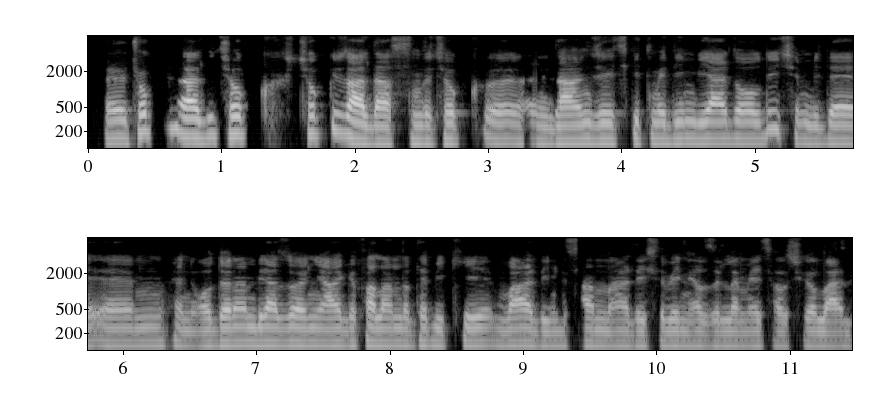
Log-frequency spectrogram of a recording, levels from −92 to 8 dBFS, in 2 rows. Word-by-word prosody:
Eee, 155 +1 +2
çok 195 +1 +2
güzeldi, 170 -6 +6
çok 180 0 +2 0.4
çok 185 -1 -3
güzeldi 145 - +7
aslında. 130 +1 0
Çok, 140 +1 -3 0.4
hani, 125 -4 -4
daha 130 +1 +5
önce 140 0 0
hiç 135 0 -6
gitmediğim 145 -1 -2
bir 140 - -1
yerde 145 0 +3
olduğu 145 +6 +1
için 145 - -6
bir 125 -1 -7
de, 130 -1 +3
emm, 125 0 -4
hani, 115 -3 -7
o 115 0 -3
dönem 130 0 +2
biraz 130 -1 +1
ön 125 -1 +2
yargı 125 -1 -1
falan 125 -1 0
da 120 - -5
tabii 125 0 -6
ki 125 0 -4
vardı 120 -1 0
insanlarda. 110 0 -6
İşte, 110 +1 -7
beni 110 -1 -4
hazırlamaya 110 0 -5
çalışıyorlardı. 105 0 -4
125 Hz, 190 wpm, -24 LUFS, 115-140 Hz, 0.4 s, güzeldi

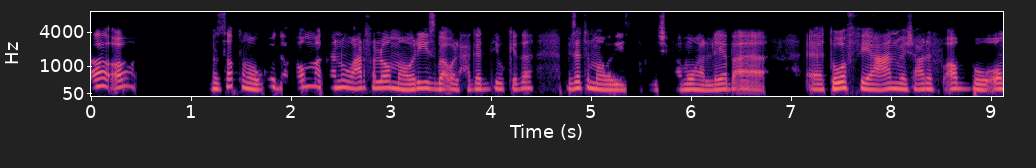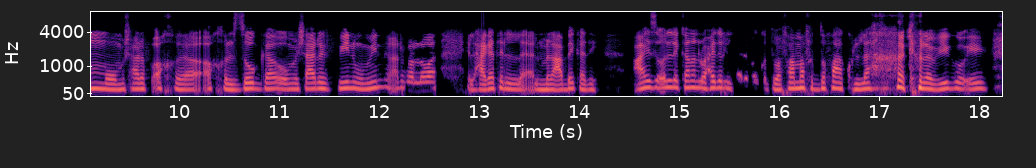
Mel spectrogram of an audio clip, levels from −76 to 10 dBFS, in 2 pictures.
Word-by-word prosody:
آه، 230 +2 +3
آه، 225 +3 +1 0.8
بالضبط 205 +6 -2
موجودة. 170 +4 -1
فهُم 220 +3 -2
كانوا 195 -2 0
عارفة 190 +1 0
اللي 190 0 +2
هو - - +5
المواريث 175 0 +2
بقى 165 0 +1
والحاجات 160 +1 -3
دي 170 +2 -5
وكده؟ 170 +3 -4 0.3
بالذات 185 +3 0
المواريث، 145 -5 +1
ما - - -34
كانوش 145 0 -5
يفهموها. 150 0 -1
اللي 135 +2 -1
هي 160 - +1
بقى 85 - 0 0.6
تُوُفِّيَ 175 -1 +4
عن 155 +3 +3
مش 160 -1 0
عارف 160 0 -2
أَبّ، 170 -1 0
وأُمّ، 170 +3 +2
ومش 155 +1 -1
عارف 165 0 -1
أَخ - - -3
أَخ 150 +1 -2
الزوجة، 170 +3 +1
ومش 160 0 -2
عارف 170 +1 +1
مين 185 +1 +4
ومين، 185 +5 -1
عارفة 195 -2 -5
اللي 180 0 -3
هو 185 - +1 0.3
الحاجات 150 +4 +2
ال 165 -4 0
الملعبِكة 150 +2 +1
دي. 150 0 -6 0.3
عايز 200 +3 +2
أقول 210 - +2
لِك 205 -1 -1
أنا 200 - +3
الوحيد 195 0 +2
اللي 190 -2 -1
تقريبًا - - -11
كنت 160 - -7
بافهمها 180 +5 +3
في 190 - -6
الدُفعة 180 +2 +1
كلّها، 175 +6 +2
كانوا 180 -1 +4
بييجوا 170 +3 0
إيه، 175 +1 -1
170 Hz, 195 wpm, -21 LUFS, 155-185 Hz, 0.8 s, هو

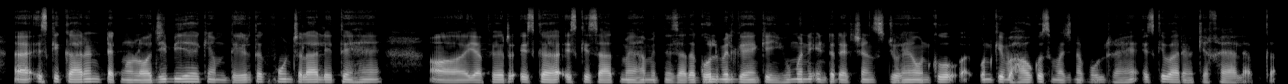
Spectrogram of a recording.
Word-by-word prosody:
अ, - - +6
इसके - - +2
कारण 125 +2 +4
टेक्नोलॉज़ी 105 +3 +2
भी 130 - +3
है 130 -1 +3
कि 120 - -6
हम 110 -2 -5
देर 105 +1 -1
तक 120 -2 -1
फ़ोन 125 -1 -1
चला 115 0 +4
लेते 110 +1 0
हैं। 115 +1 -3 0.5
और 100 -1 +2
या 105 0 +3
फ़िर 110 -1 +1
इसका 115 0 +3 0.2
इसके 115 +1 0
साथ 105 0 +2
में 105 - 0
हम 105 +1 -3
इतने 105 +1 -7
ज़्यादा 105 +1 +2
घुल-मिल 115 +1 +3
गए 110 - +4
हैं 110 - -1
कि 110 +2 -1
ह्यूमन 115 +3 -2
इंटरैक्शंस 110 -2 -2
जो 105 -3 -1
है 110 +1 0
उनको 110 +2 +1
अ, - - -5
उनके 115 +1 +1
भाव 110 +1 +2
को - - +3
समझना 105 -1 -5
भूल 110 +1 -6
रहे 105 0 -7
हैं 115 - -4
इसके 115 +3 -2
बारे 110 -4 +2
में 100 - -7
क्या 100 - -7
ख़्याल 95 -3 -2
है - - -4
आपका? - - -12
110 Hz, 225 wpm, -25 LUFS, 105-115 Hz, 0.5 s, अ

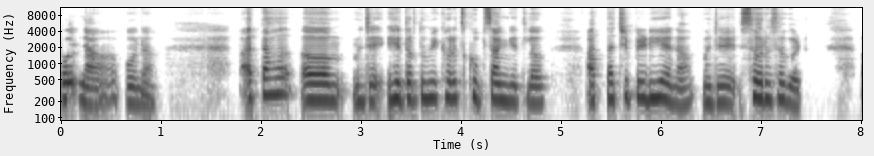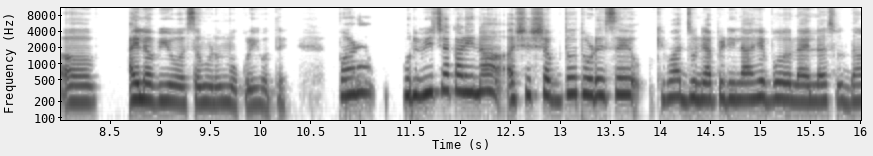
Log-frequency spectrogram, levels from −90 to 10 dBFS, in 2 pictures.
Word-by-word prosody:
हो 225 - +6
ना, 185 -3 +1 0.3
हो 190 - -1
ना. 185 - -6 0.9
आता 265 - +3 0.3
अ, 210 0 +6 0.2
म्हणजे 200 0 -4
हे 225 +1 +4
तर 225 - +2
तुम्ही 230 0 +1
खरंच 230 -1 -1
खूप 240 -4 -2
सांगितलं. 195 -3 0 0.5
आत्ताची 220 +4 -2
पिढी 230 -1 +2
आहे 215 - +2
ना, 175 -2 -6
म्हणजे 190 -1 -3
सरसकट 220 -7 +2 0.6
अ, - - -2 0.6
"आय 215 - +7
लव्ह 210 -2 +3
यू" 205 -1 0
असं 185 0 0
म्हणून 190 0 -2
मोकळी 170 -2 -4
होते. 165 -3 -9 0.6
पण 265 +2 +3
अ, - - -7 0.3
पूर्वीच्या 280 +5 +4
काळी 300 -1 +5
ना, 310 +2 +3
असे 220 +6 +1
शब्द 260 -3 +1
थोडेसे 265 0 +3 0.3
किंवा 235 +2 -2
जुन्या 220 -1 +2
पिढीला 220 -1 0
हे 235 +1 +3
बोलायला 205 -2 +1
सुद्धा 200 0 -6
220 Hz, 155 wpm, -20 LUFS, 200-240 Hz, 0.9 s, आय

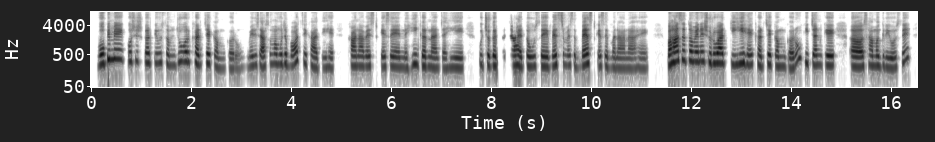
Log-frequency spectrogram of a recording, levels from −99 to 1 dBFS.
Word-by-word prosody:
वो 255 +2 +7
भी 360 +7 +6
मैं 370 0 +2
कोशिश 310 0 -7
करती 280 -1 -1
हूँ 280 +1 -6
समझूँ 270 +2 -7
और 310 0 +4
खर्चे 260 0 +2
कम 205 -7 -10
करूँ, 185 +1 -10
मेरी 225 +2 -6
सासु 220 +1 -1
माँ 265 0 -2
मुझे 260 +1 0
बहुत 265 +7 -1
सिखाती 205 -6 -5
है, 195 - -7 0.3
खाना 225 -1 0
वेस्ट 220 0 -6
कैसे 215 -1 -3
नहीं 205 +6 -6
करना 210 -3 -1
चाहिए? 195 0 -6 0.3
कुछ 245 -2 -11
अगर 230 -1 +3
बचा 230 +2 -3
है, 220 - +5
तो 220 +1 -1
उसे 220 -1 0
वेस्ट 240 +2 0
में 235 -1 -8
से 235 0 -7
बेस्ट 240 +6 +3
कैसे 225 +1 -5
बनाना 195 -1 -8
है। 190 -1 -13 0.4
वहाँ 290 +5 +10
से 345 +1 -1
तो 320 0 +3
मैंने 310 0 +2
शुरुआत 275 -2 +6
की 250 - -7
ही 270 +2 +3
है 250 -2 -1
खर्चे 245 0 -1
कम 220 -2 -6
करूँ, 200 - -2
किचन 250 -3 -2
के 235 -1 +7
अ, 215 -2 +3
सामग्रियों 225 -3 -4
से, 295 - -6
235 Hz, 190 wpm, -21 LUFS, 210-265 Hz, 0.4 s, वहाँ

